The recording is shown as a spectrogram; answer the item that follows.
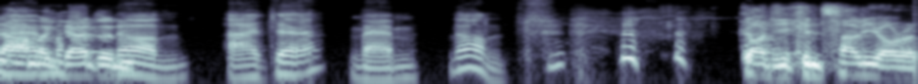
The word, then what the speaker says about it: Agamemnon: Agamemnon. God, you can tell you're a teacher. Yeah. Break it down. Agamemnon.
